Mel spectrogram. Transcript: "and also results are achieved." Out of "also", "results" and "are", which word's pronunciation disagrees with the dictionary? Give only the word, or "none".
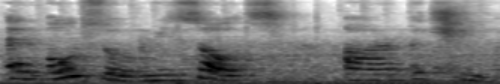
none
